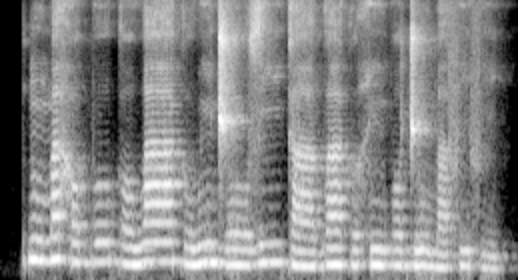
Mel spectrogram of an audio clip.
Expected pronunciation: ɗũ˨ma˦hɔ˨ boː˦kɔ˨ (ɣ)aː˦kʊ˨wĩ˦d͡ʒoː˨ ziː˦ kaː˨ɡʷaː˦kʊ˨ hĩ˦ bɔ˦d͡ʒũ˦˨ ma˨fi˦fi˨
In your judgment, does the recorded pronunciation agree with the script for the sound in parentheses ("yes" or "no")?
no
